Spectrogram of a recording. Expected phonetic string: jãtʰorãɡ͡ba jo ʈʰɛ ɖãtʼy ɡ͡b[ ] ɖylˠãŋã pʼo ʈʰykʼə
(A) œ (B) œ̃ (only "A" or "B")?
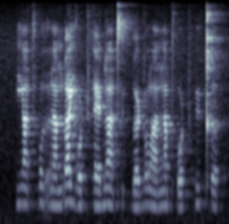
A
